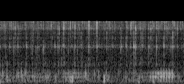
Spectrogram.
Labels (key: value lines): label: biophony
recorder: HydroMoth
